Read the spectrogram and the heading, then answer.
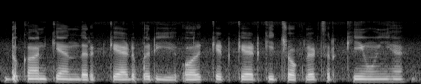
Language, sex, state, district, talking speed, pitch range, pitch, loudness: Hindi, male, Uttar Pradesh, Lucknow, 155 wpm, 115-125 Hz, 120 Hz, -17 LUFS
